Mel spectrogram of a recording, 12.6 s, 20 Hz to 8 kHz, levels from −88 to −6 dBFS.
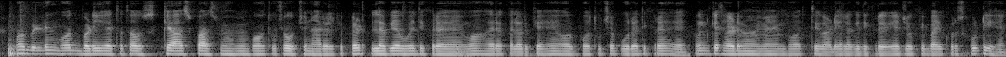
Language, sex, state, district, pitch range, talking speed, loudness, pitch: Hindi, male, Chhattisgarh, Balrampur, 110-120 Hz, 240 wpm, -30 LUFS, 115 Hz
